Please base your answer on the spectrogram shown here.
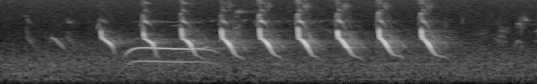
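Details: Pyrrhuloxia, or desert cardinal, of the American southwest and northern Mexico, singing a fast series of about nine clear downslurred whistled notes, sharp and evenly spaced, with a fainter steady whistle beneath near the start.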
